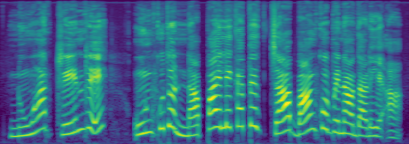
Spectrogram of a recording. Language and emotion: Santali, angry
